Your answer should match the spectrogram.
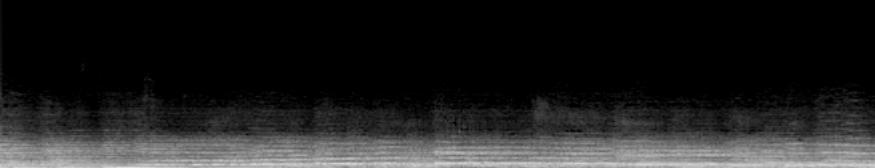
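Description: Mixed choir singing in held, slowly changing chords. The lowest voices drop out about two seconds in and return near the end.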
